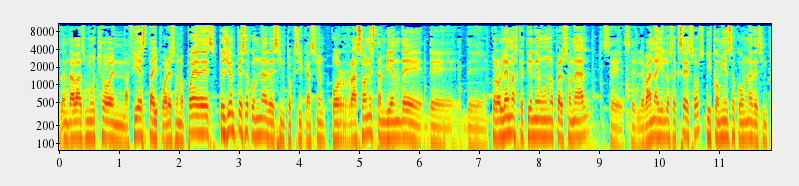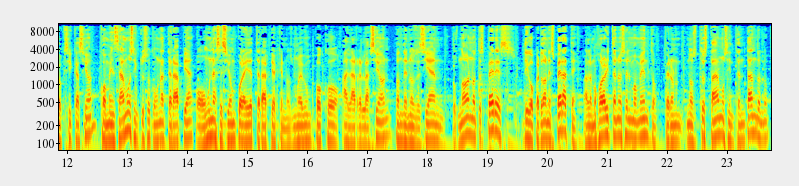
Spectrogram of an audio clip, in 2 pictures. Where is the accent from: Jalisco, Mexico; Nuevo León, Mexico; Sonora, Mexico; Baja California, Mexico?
Jalisco, Mexico; Guadalajara; una sociedad como la tapatía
